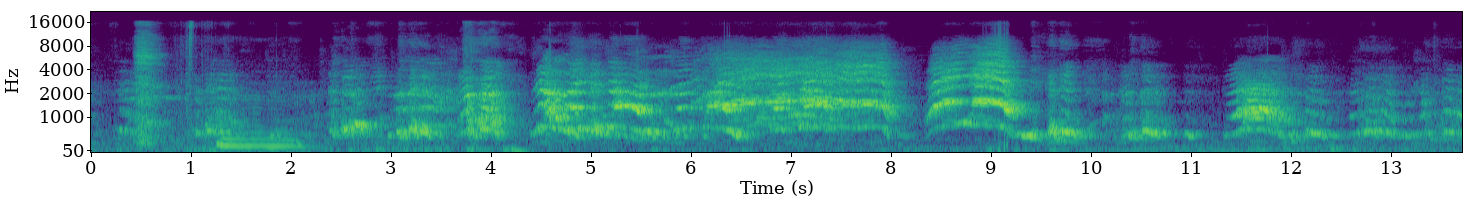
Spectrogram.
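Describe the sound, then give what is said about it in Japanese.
Children play and shout around a house: many shrill, overlapping young voices with squeals and screams keep up a loud, continuous din with no quiet gaps. “ちょっと家の周り子供がめっちゃいて、ちょっとうるさいですよね。”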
